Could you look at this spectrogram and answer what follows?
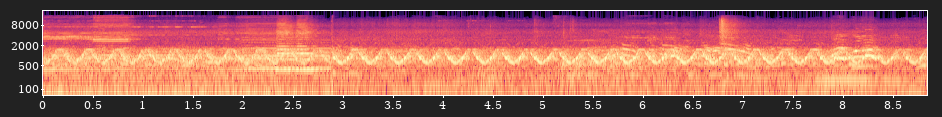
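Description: Vehicle siren sounding in a fast yelp, its pitch sweeping up and down about four to five times a second without a break. One sharp click cuts across it near the end.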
